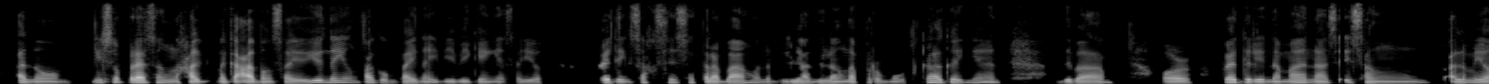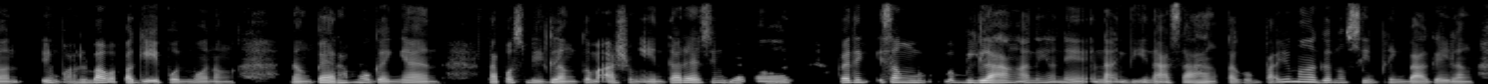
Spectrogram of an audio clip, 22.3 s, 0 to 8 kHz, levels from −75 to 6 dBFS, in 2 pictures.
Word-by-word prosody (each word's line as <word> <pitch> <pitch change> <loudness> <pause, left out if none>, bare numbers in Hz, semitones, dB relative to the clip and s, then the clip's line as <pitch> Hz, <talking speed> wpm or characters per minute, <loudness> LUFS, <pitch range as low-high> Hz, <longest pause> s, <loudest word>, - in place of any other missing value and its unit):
ano, 135 -4 -1 0.2
yung 160 0 -6
surpresang 160 -3 +4
naka 140 -1 +2
nag-aabang 145 -1 +3
sa'yo, 135 -2 -2
'yon 190 +2 +2
na 185 - -1
'yong 175 0 -9
tagumpay 140 -4 -1
na 130 - -5
ibibigay 125 0 -6
niya - - -11
sa'yo. - - -8 0.4
Puwedeng 155 -3 +3
success 155 -1 -8
sa - - -6
trabaho 135 +1 +1
na 140 -2 -10
bigla 130 -1 -2
na 130 +1 -7
lang 135 - -1
na-promote 130 -1 -6
ka, 190 -3 +3
ganyan, 140 - -4 0.4
'di 140 0 -3
ba? 130 +3 0 0.4
Or 140 0 +1 0.2
puwede 155 0 +2
rin 145 0 +1
naman 150 +3 -1
nasa 135 -1 -3
isang 140 0 -5 0.2
alam 150 +2 +1
mo 155 - -2
'yon, 140 -1 +1 0.2
'yong 160 -1 0
halimbawa, 165 +5 +4
pag-iipon 150 0 +3
mo 150 0 -3
ng 130 -2 -7 0.5
ng 145 -1 +1
pera 160 -2 +6
mo, 180 -1 -1
ganyan 145 -2 0 0.3
tapos 155 +4 +1
biglang 150 -3 +2
tumaas 160 -1 +1
'yong 155 - -7
interest, 165 +5 +3
'yong 185 - -7
gano'n. 150 -2 -2 0.4
Puwedeng 205 +5 +4
isang 195 -3 +1 0.2
bi 175 +3 -2
biglaang 170 -2 +8
ano 165 - -6
'yon, 210 +1 -4
eh, 145 -2 -2
na - - +1
hindi - - -6
inaasahang 145 -1 +1
tagumpay, 140 +10 -4
'yong 250 +1 +2
mga 210 -5 +2
gano'ng 180 0 -8
simpleng 155 -1 -5
bagay 125 +1 +2
lang. 130 0 -2
150 Hz, 185 wpm, -25 LUFS, 140-165 Hz, 0.5 s, biglaang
